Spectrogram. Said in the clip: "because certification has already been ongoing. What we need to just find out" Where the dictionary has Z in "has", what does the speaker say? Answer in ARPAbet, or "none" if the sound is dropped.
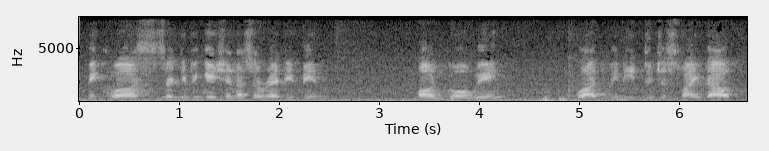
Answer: S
